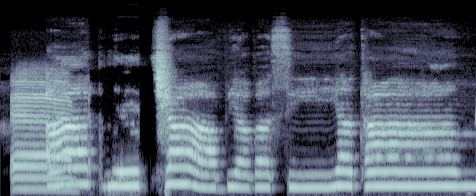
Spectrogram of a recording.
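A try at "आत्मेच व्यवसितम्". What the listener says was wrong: Good. Hold on to that.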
